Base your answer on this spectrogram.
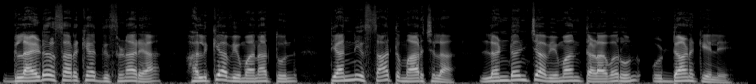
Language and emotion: Marathi, neutral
